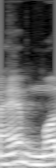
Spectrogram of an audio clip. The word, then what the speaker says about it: hymn: Than हिम, HYMN। हिम का मतलब क्या होता है? भजन, कीर्तन। HYMN, हिम तक ही पढ़ना है।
